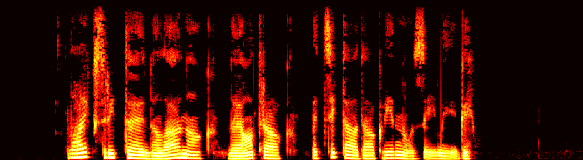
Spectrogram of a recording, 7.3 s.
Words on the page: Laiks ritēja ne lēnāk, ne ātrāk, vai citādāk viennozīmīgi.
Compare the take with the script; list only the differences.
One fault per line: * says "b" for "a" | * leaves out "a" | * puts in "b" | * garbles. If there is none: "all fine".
* says "bet" for "vai"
